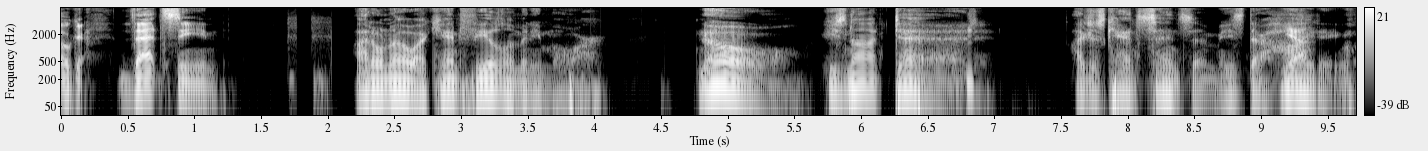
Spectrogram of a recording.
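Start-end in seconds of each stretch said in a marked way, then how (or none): 2.2-9.7 flat level tone throughout, "no" drawn out. Acting out a movie scene while discussing it with another speaker: Nicolas Cage impersonation. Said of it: "I love your Cage impersonation".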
